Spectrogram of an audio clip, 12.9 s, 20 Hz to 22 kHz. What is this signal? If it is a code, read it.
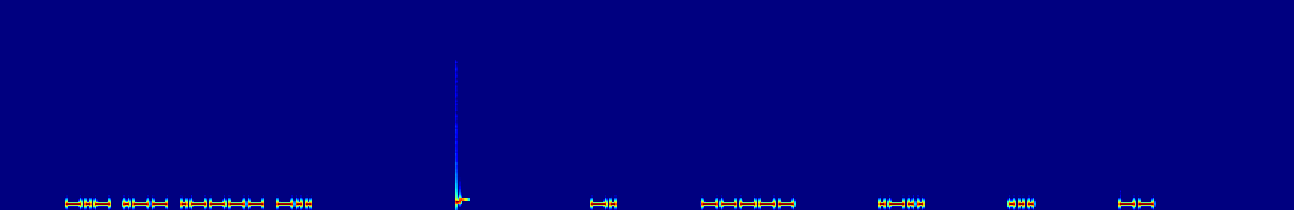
Morse code, heard as a keyed tone, about 25 wpm, spaced as for 12 wpm, 700 Hz. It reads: KW1D N0LSM
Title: USA Call Signs - 6x Character Spacing - 25wpm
